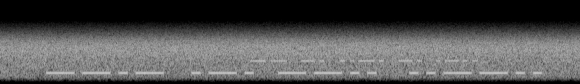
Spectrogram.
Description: Morse code, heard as two keyed tones, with heavy radio static. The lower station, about 14 wpm, 540 Hz: QRZ?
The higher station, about 25 wpm, 1120 Hz: MNFNL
